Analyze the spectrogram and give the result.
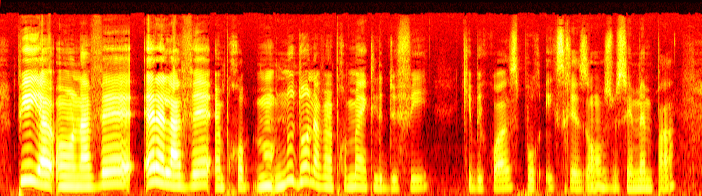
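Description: A woman talks at a moderate pace in an ordinary speaking voice with medium pitch. Her intonation is lively and her loudness swings widely. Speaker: student. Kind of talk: group discussion. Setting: college group discussion.

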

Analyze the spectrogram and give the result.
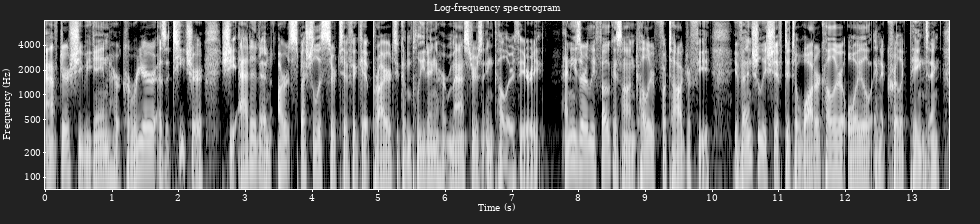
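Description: With a normal speaking voice, a man speaks at a fairly quick pace in a fairly low pitch, his intonation lively and the recording very clean with a silent background. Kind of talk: newsreading. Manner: polished and formal, warm announcer cadence, reading arts listings and dates.

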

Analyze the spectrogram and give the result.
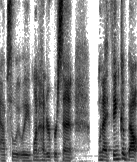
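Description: Her voice sits at a fairly low pitch with ordinary variation. The woman speaks in a Midwestern American accent. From Kansas. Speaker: agribusiness professional. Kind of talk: interview. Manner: animated.

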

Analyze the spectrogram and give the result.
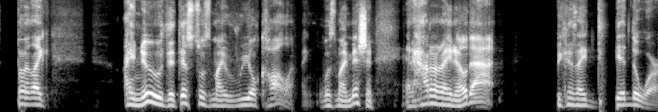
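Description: The sound is dry and close with no echo as a man talks at a moderate pace. His fairly high voice has vocal fry and lively intonation. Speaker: performance coach and former wrestler. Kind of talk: interview conversation. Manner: repetitive, stammering restarts.

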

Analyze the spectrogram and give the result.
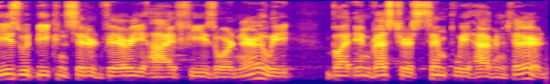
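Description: This man has a plain, everyday voice, medium in pitch for a man, and he speaks at a moderate pace with ordinary pitch variation. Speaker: ETF analyst guest. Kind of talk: interview.

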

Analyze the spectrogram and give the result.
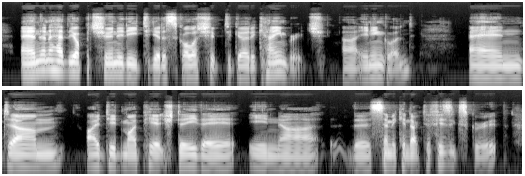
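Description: In an Australian accent, a man speaks at a moderate pace and fairly low pitch with ordinary pitch variation. The sound is dry and close with no echo, against a quiet background. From Australia, Newcastle NSW. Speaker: quantum tech company founder and physics professor. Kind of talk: interview.

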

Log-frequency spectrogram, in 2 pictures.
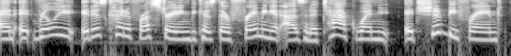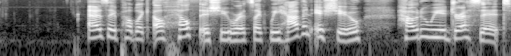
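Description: A woman with an American accent uses a normal speaking voice at a fairly high pitch, moving at a fairly quick pace with ordinary pitch variation and very even loudness. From Colorado. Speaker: MD PhD student. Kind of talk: casual group discussion.

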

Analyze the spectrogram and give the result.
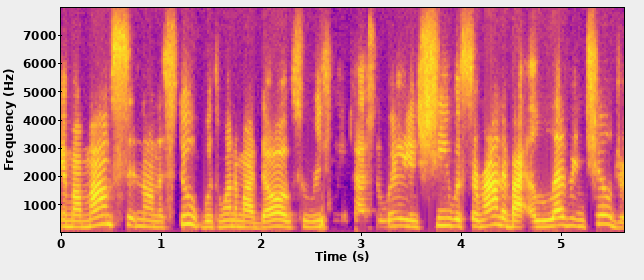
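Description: A woman speaks at a fairly quick pace with an American accent, her pitch fairly high and its variation ordinary. It's an ordinary speaking voice. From Maryland, US. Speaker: early childhood educator. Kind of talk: interview conversation.

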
